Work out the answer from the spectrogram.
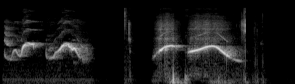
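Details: Pet cockatiel kept at home, singing along with its owner, who encourages it. Clear, wavering whistled phrases rise and fall in two pairs, the second pair longer, with a little background noise between.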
